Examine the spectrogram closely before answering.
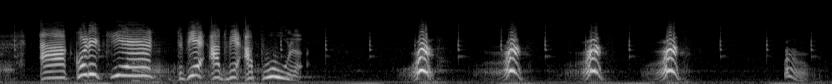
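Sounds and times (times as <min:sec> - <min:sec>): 
speech: 0:00.4 - 0:03.1
dog barking to count the answer to a sum: 0:04.1 - 0:07.0, 0:07.8 - 0:08.1.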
